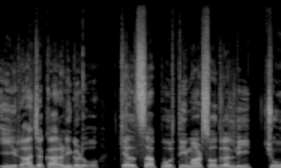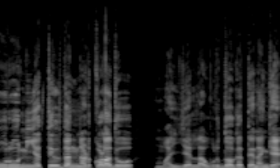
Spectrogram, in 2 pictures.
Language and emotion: Kannada, angry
